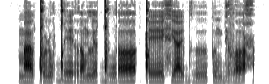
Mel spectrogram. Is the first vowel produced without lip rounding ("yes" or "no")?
yes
